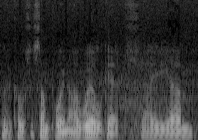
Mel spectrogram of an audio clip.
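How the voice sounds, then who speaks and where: A man's voice: fairly low pitch, fairly even intonation, moderate pace. Tinny British man talking inside a helmet. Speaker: motorcycle vlogger. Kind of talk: casual vlog monologue while riding. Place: inside a helmet on a moving motorbike, outdoors. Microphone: small microphone mounted inside the helmet. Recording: phone-like helmet microphone, clear vehicle noise. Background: vehicle and road noise.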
